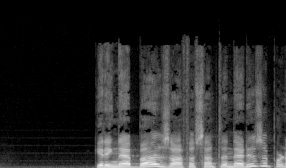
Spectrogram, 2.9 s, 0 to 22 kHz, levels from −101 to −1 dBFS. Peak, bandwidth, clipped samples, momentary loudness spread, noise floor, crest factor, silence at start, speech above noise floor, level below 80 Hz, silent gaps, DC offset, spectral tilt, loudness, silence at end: -2 dBFS; 16.5 kHz; under 0.1%; 7 LU; -68 dBFS; 18 dB; 0.95 s; 50 dB; -66 dBFS; none; under 0.1%; -6 dB/octave; -19 LUFS; 0 s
